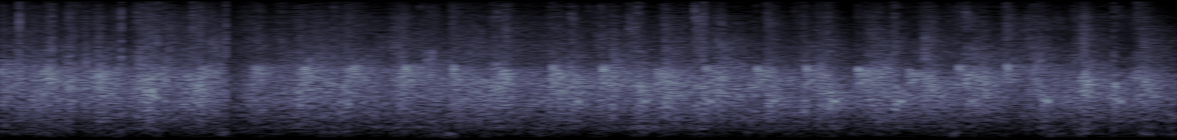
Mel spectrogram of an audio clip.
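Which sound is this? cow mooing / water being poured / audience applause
audience applause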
